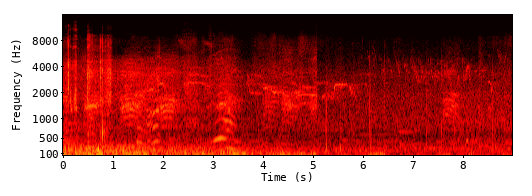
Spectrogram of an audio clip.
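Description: Crows cawing on and off, most often in the first half, over a steady low rumble.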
